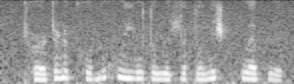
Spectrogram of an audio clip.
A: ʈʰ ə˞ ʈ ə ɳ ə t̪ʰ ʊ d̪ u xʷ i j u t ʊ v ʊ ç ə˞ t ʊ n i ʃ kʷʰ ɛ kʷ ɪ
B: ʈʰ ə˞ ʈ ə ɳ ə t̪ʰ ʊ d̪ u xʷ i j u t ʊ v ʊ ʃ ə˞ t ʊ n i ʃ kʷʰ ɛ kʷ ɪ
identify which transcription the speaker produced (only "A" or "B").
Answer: A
